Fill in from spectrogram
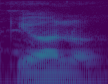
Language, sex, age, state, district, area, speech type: Assamese, male, 60+, Assam, Kamrup Metropolitan, urban, spontaneous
